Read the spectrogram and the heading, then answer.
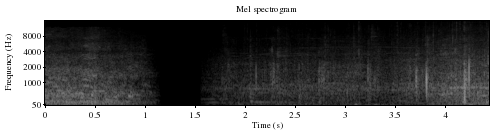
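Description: Footsteps of a person running through a park: a few soft footfalls in steady rustling noise, following a brief silence after a loud stretch of noise.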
